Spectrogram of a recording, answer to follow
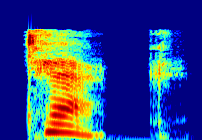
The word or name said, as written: tec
